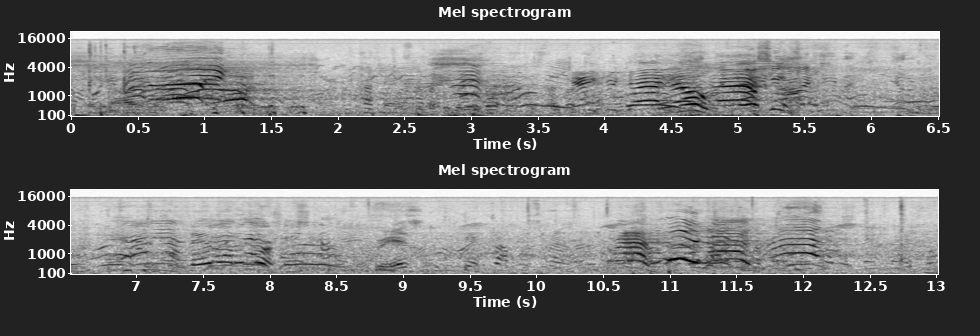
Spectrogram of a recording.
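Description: Young boys shout loudly to each other outdoors across an open field.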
